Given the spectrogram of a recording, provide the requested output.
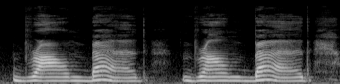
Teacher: Будет brown через звук «м».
